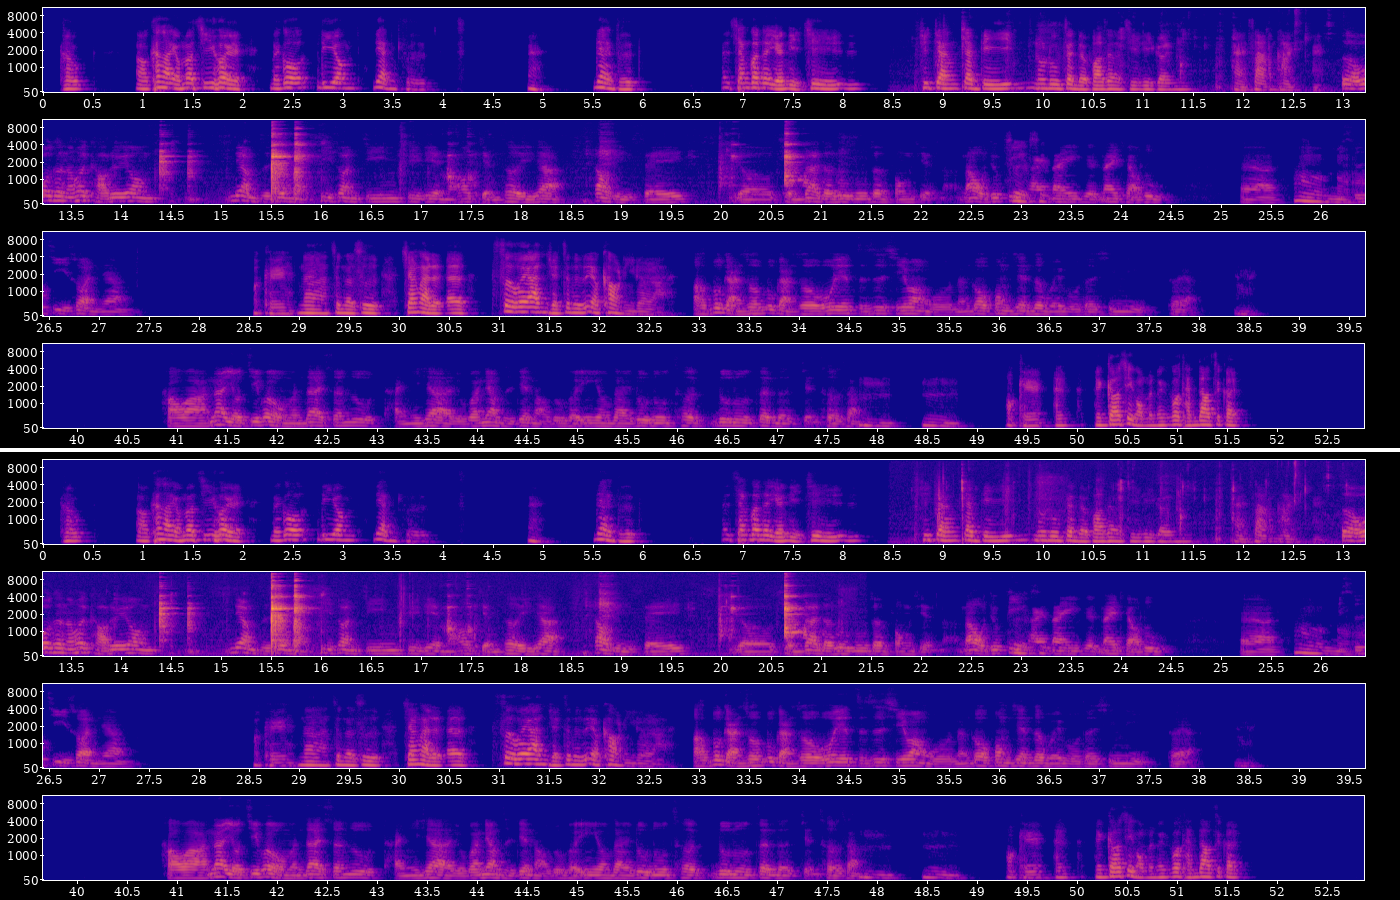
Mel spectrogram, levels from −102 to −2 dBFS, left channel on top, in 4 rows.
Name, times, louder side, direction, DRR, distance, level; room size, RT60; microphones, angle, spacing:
voice 1, 0.9-2.0 2.3-3.8 4.8-5.0 5.5-5.9 6.8-8.2 8.8-11.5 11.9-12.8 22.9-23.5 25.7-26.5 28.6-30.6 31.0-32.7 38.4-38.5 47.9-48.1 48.4-48.8 49.3-49.9 50.2-51.6, left 2 dB, 75° left, 0.5 m, -48 dB
sound 1, 8.5-21.5, right 7 dB, 70° right, 0.4 m, -45 dB
voice 2, 13.0-14.4 14.6-14.8 15.0-18.4 18.7-19.6 20.1-24.4 25.2-25.6 26.3-27.3 32.9-37.9 40.8-47.9, right 2 dB, 45° right, 0.8 m, -54 dB
2.7 x 2.4 x 3.4 m
head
